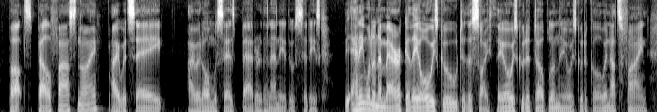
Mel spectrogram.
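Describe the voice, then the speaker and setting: A man talks at a very fast pace in a fairly low pitch. He has a Northern Irish accent, and the sound is dry and close with no echo. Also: ordinary pitch variation, very clean recording, silent background. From Northern Ireland. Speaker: philosopher. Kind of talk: casual chat.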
